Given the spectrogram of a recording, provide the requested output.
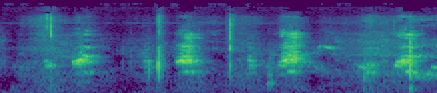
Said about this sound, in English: Is that the guinea hens? Those are guinea hens, and she knows how irritating guinea hens are to me, and she did that on purpose.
